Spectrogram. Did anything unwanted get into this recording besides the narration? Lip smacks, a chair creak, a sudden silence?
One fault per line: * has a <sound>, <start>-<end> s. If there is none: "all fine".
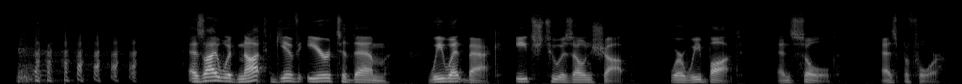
* has a laugh, 0.1-1.4 s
